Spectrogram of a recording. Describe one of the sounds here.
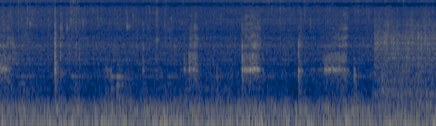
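Food pieces slide off a wooden board into a sizzling pan.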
